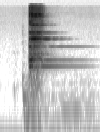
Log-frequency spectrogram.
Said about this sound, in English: Yeah, so Voodoo Ranger and whatever you've got there, but let's cheers it up.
